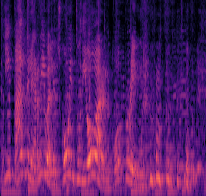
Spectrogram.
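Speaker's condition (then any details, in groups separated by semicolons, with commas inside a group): No condition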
